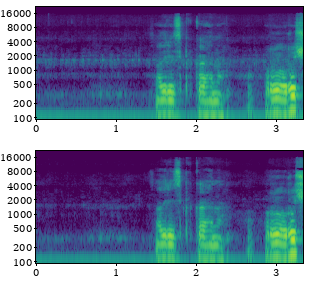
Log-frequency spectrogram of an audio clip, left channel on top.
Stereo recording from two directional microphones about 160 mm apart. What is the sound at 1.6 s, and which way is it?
Speech, 60° right (ahead or behind).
